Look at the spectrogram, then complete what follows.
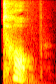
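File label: "top out", British English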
